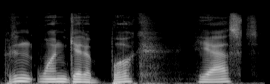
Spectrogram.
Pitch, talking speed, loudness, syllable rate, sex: 120 Hz, 155 wpm, -20 LUFS, 3.9 syllables/s, male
